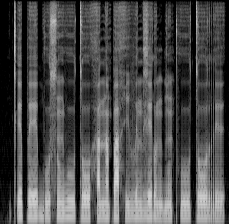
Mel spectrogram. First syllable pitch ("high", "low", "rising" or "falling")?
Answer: high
